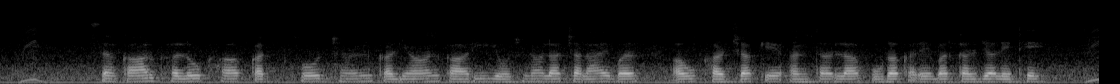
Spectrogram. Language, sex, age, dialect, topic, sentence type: Chhattisgarhi, male, 18-24, Central, banking, statement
